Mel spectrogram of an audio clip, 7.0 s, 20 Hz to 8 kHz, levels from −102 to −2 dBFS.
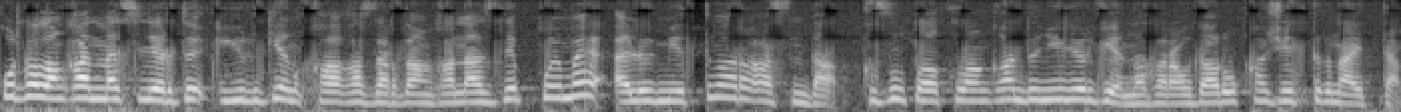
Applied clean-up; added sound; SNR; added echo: neural mask model Resemble Enhance denoiser.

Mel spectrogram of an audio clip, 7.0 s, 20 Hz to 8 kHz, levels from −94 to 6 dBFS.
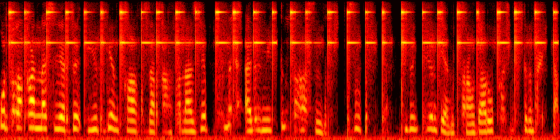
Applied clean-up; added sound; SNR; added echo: neural diffusion model UNIVERSE++.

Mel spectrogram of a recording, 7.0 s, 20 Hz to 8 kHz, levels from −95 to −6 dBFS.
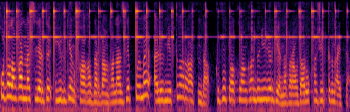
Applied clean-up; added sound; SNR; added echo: neural mask model RNNoise.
